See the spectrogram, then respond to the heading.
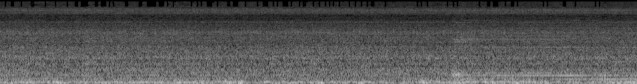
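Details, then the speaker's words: Ford Thunderbird Town Landau with a new fuel pump and rebuilt carburetor: steady, even low rumble with no misses, knocks or hunting; back to normal idle, though a leak was then spotted. "It's running exactly the same. Ah, there we go. Back to normal."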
